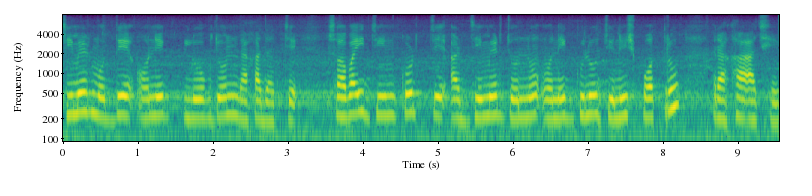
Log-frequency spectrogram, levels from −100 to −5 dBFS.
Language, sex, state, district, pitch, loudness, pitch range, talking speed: Bengali, female, West Bengal, Purulia, 215 Hz, -16 LUFS, 205-230 Hz, 115 wpm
